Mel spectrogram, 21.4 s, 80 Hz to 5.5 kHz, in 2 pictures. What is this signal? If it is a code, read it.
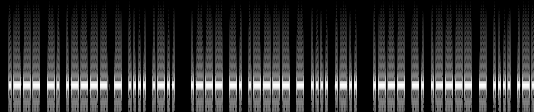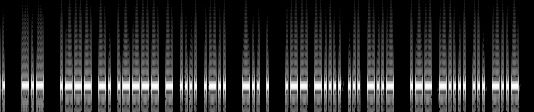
Morse code, heard as a keyed tone, about 25 wpm, 590 Hz. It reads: JN1THL JN1THL JN1THL K JN1THL DE W6SX W6SX
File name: QSO305 25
